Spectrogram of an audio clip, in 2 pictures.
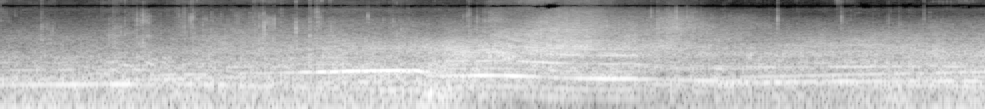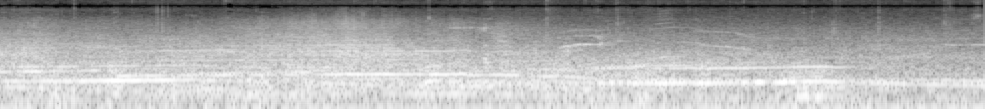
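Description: Audi car engines running close by on an autocross course. About three seconds in, one engine revs up and its note drops away as the car pulls off, the loudest moment. Engine notes hold steady through the middle and climb again near the end.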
